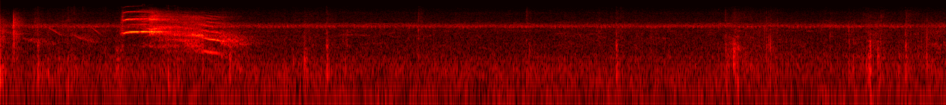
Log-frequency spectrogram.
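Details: A yellow-headed caracara (Milvago chimachima) gives one harsh, high, screechy call that slides downward and lasts under a second, over a steady high insect drone.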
